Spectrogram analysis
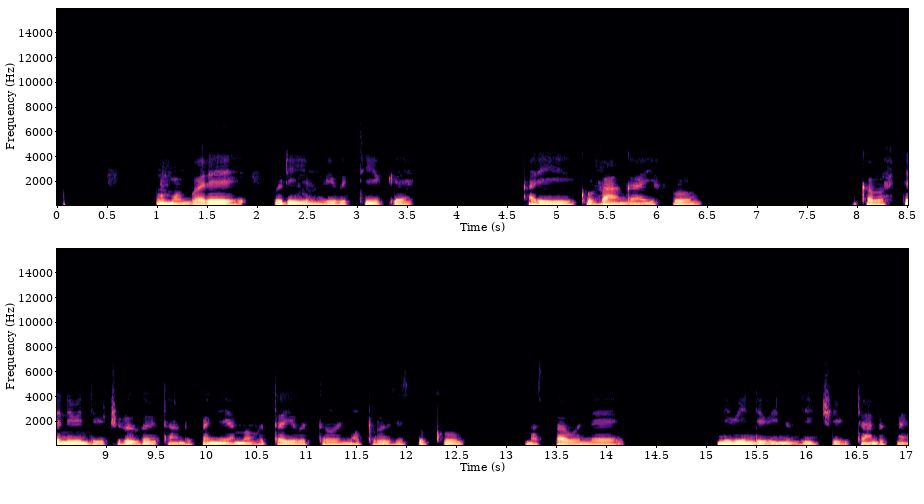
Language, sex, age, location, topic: Kinyarwanda, male, 25-35, Nyagatare, finance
